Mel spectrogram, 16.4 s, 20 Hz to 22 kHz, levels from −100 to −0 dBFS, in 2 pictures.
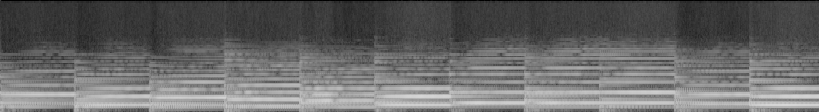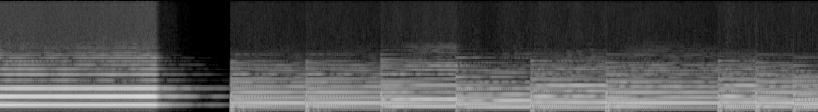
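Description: Sample clock jitter runs through the whole sound: timing errors of a few microseconds smear each sample, leaving a hiss-like roughness about 35 dB below the signal. On a spectrogram it shows as a raised high-frequency floor under loud, bright passages, disappearing in silent gaps.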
